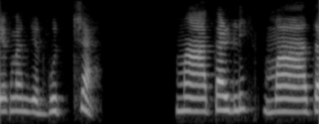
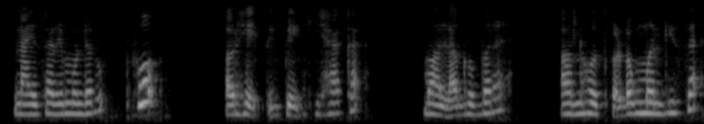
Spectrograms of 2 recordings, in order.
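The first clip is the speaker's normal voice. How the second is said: softer, lower cursing under the breath; muttered curses; 3 semitones lower, 7 dB quieter than usual. Acted. Mother-in-law cursing the in-laws under her breath, quiet and low. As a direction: curse them quietly to yourself.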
